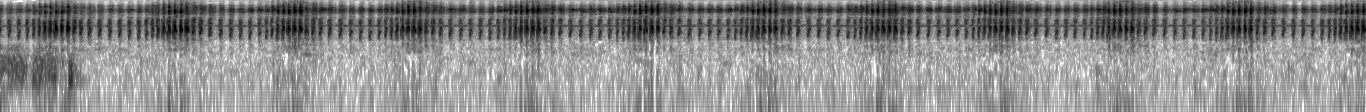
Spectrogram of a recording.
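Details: A jhyaukiri cicada sings a shrill, buzzing song in dense forest, pulsing about every half second; its song is believed to signal the coming sunset.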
